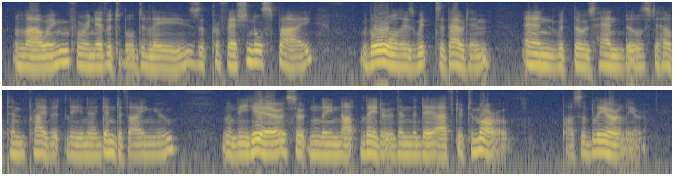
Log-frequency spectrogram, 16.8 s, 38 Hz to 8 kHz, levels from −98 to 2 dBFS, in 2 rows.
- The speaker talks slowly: Yes, slow, 130 wpm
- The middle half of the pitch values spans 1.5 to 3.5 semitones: Yes, average, 2.8 semitones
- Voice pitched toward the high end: No, low, 135 Hz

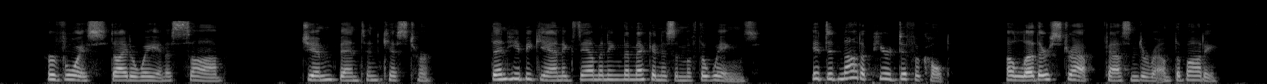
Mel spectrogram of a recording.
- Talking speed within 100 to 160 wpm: Yes, average, 155 wpm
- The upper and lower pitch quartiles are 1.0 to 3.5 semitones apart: Yes, average, 3.1 semitones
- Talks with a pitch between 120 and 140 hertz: No, high, 200 Hz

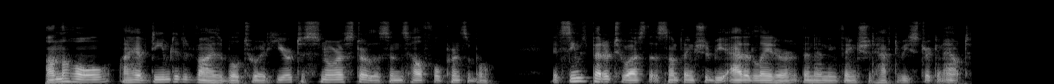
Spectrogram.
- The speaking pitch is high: No, low, 100 Hz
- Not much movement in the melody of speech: No, average, 3.1 semitones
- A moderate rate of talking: No, fast, 210 wpm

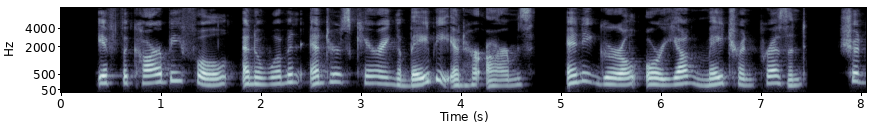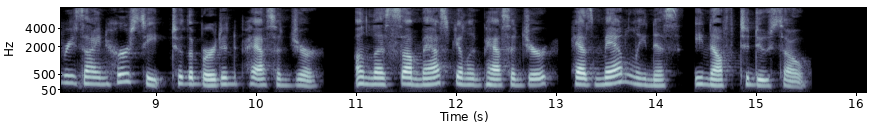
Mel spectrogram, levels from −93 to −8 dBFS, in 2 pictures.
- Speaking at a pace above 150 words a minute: No, average, 145 wpm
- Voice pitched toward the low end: No, medium, 185 Hz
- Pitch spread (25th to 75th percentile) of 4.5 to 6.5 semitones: No, average, 4.1 semitones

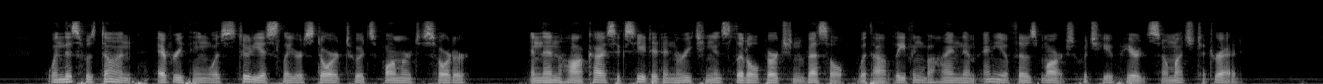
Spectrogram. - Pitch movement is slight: Yes, narrow, 1.8 semitones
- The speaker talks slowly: No, average, 170 wpm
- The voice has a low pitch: Yes, low, 100 Hz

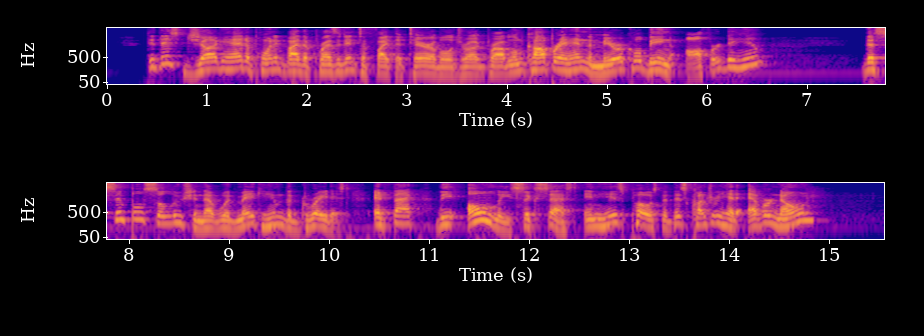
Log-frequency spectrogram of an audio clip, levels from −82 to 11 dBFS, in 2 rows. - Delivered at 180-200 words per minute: No, average, 165 wpm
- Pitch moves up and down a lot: Yes, wide, 6.1 semitones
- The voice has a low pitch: No, medium, 160 Hz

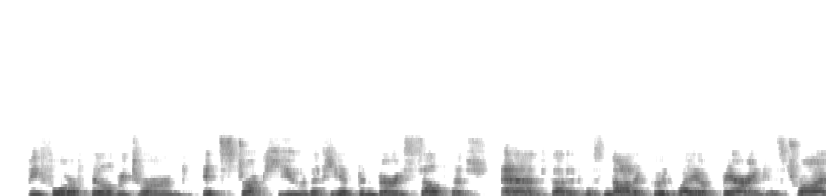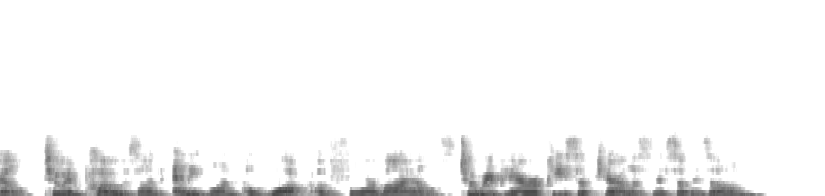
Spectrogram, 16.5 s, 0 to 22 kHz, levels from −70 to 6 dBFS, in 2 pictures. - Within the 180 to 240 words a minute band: No, average, 155 wpm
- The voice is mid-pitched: Yes, medium, 175 Hz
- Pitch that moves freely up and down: No, average, 4.4 semitones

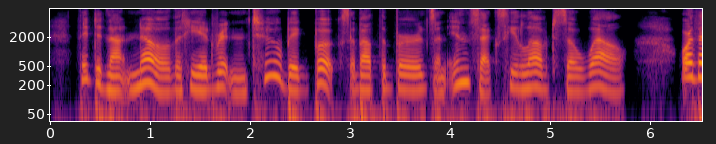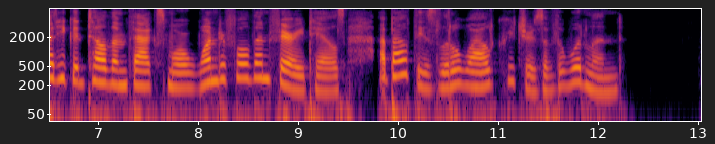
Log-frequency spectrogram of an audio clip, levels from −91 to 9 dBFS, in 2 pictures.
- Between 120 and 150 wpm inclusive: No, average, 185 wpm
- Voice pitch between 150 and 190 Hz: Yes, medium, 185 Hz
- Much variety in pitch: Yes, wide, 6.1 semitones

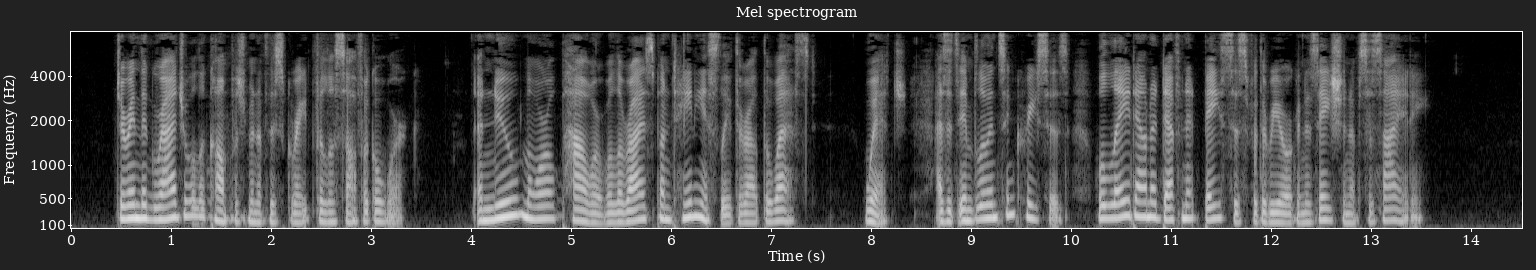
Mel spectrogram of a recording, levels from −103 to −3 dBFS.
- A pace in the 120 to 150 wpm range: Yes, average, 145 wpm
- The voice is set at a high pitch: No, medium, 175 Hz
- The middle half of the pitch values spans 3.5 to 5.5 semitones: Yes, average, 5.2 semitones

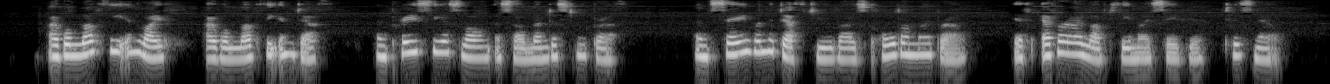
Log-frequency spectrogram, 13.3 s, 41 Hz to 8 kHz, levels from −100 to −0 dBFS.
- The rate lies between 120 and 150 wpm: No, average, 190 wpm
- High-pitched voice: Yes, high, 235 Hz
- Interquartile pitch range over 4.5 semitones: Yes, average, 5.1 semitones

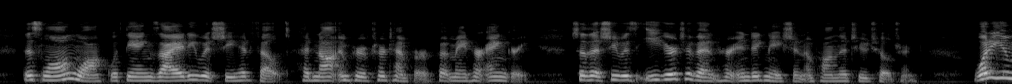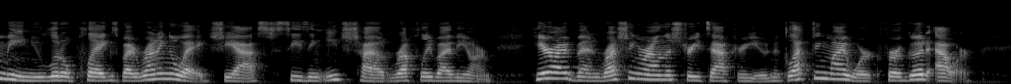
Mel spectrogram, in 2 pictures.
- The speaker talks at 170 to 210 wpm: Yes, average, 200 wpm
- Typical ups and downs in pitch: Yes, average, 3.9 semitones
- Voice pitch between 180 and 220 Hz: Yes, medium, 185 Hz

